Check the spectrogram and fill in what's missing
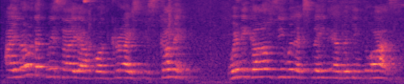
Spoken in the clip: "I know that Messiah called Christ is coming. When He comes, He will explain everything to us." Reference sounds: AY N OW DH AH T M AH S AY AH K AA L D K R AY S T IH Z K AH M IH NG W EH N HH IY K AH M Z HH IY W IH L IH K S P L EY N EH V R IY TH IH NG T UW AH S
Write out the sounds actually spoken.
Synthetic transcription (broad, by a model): AY N OW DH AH T M AH S AY AH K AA D K R AY S T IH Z K AH M IH NG W EH N HH IY K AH M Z HH IY W IH L IH K S P L EY N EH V R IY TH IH NG T UW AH S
